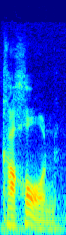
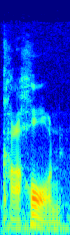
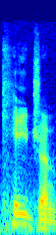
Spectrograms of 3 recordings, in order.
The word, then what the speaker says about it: Cajon: apparently this is pronounced cajon um oops don't want to do that apparently this is pronounced cajon i thought it was pronounced cajun but apparently it's pronounced cajon which is quite interesting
